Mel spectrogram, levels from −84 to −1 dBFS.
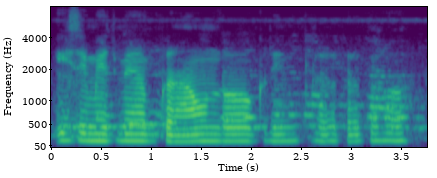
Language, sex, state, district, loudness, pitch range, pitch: Hindi, male, Bihar, Saharsa, -23 LUFS, 145-150 Hz, 145 Hz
